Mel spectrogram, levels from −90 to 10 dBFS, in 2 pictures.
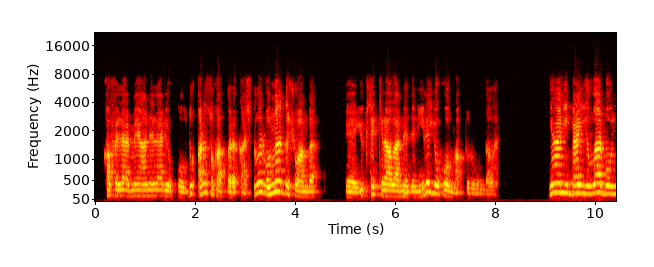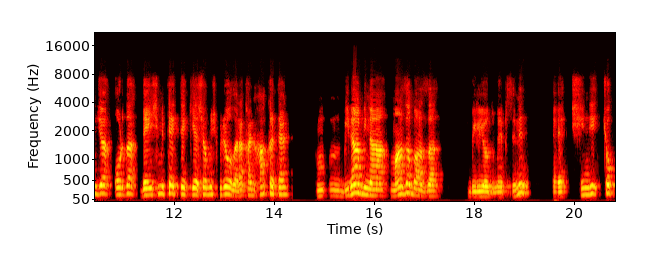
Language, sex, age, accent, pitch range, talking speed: Turkish, male, 60-79, native, 130-185 Hz, 120 wpm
